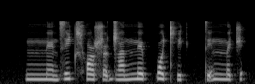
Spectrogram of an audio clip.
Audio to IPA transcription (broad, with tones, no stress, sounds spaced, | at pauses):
nː ẽ˧˩ d͡z i˥ t͡ɕʰ ɔ˧ ʂ ə̰˥ ɖ͡ʐ ã˧ nː e˥˧ pː ɔ˥˧ cʰ i˩˧ t͡ʃ tː ḭ˥ nː ə˥˧ t͡ʃ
